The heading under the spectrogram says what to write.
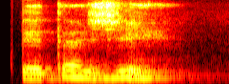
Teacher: En este caso es aproximante palatal, sonora.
